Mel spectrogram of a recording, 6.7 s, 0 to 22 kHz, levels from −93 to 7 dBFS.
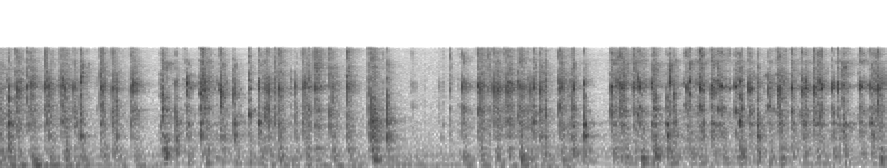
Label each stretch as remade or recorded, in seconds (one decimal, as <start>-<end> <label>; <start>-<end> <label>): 0.0-1.2 recorded; 1.2-2.0 remade; 2.0-4.3 recorded; 4.3-6.7 remade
